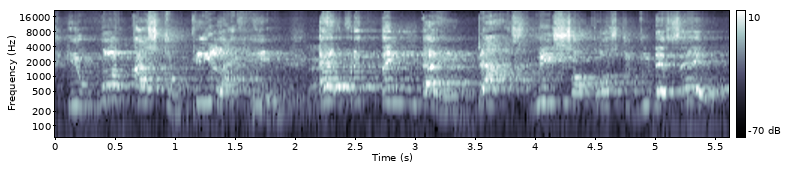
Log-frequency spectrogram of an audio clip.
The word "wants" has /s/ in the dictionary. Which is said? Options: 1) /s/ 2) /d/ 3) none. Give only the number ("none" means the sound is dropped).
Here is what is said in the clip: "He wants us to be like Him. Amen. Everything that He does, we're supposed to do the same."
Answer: 3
